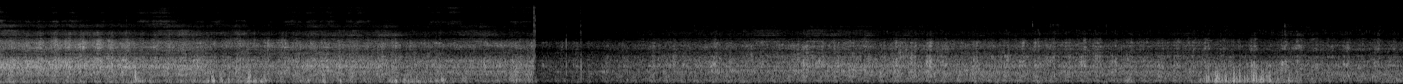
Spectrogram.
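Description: Passenger train coaches running away along the track, a steady rolling rumble of wheels on rail. After a sudden cut about five seconds in, a quieter, steadier rumble of a train running at a distance, with a low surge near the end.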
